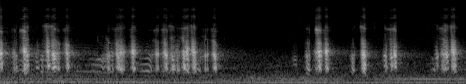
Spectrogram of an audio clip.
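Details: Early spring wood frogs calling as they mate in Elmer, New Jersey, March 3; hoarse clucking notes in groups of two or three, a quiet gap after two seconds, then more bursts.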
